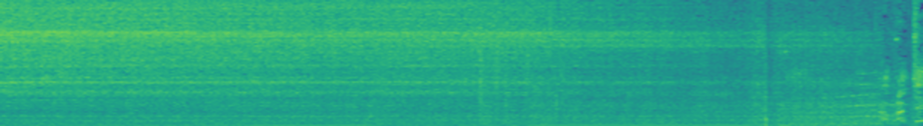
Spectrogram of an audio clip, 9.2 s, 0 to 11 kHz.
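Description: An American truck with an 18-speed gearbox cruises in fifth gear, its engine a steady, loud low rumble with a brief clunk near the end, while someone talks over it.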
